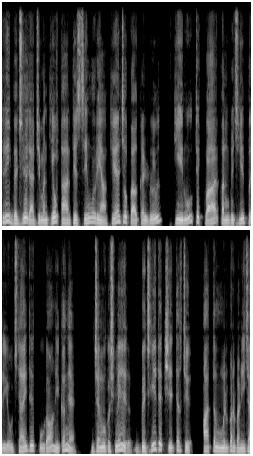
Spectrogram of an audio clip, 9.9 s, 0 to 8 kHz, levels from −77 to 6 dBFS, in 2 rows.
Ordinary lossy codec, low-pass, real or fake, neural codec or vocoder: none; none; fake; codec, 16 kHz, 1 kbps, FunCodec, trained on Chinese and English, 50 frames a second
